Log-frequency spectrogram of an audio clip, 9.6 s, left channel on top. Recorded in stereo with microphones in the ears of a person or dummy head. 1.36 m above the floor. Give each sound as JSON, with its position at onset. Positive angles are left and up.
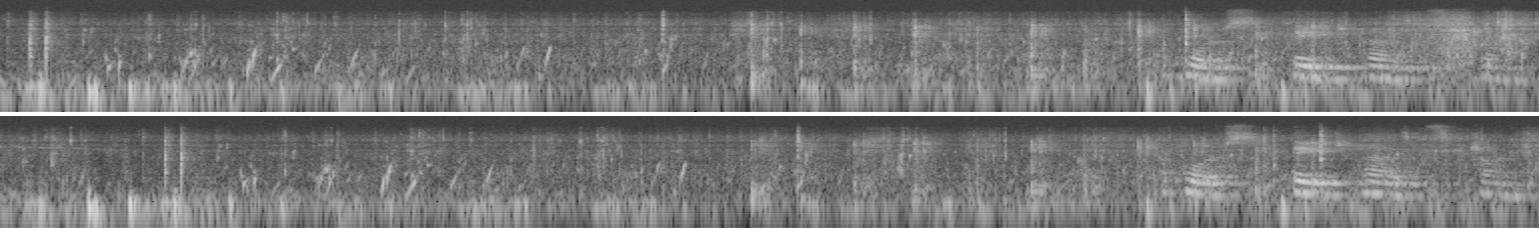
{"t": 4.7, "sound": "running footsteps", "side_deg": 40, "distance_m": 2.5}
{"t": 7.2, "sound": "a woman speaking", "side_deg": -45, "distance_m": 4.5}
